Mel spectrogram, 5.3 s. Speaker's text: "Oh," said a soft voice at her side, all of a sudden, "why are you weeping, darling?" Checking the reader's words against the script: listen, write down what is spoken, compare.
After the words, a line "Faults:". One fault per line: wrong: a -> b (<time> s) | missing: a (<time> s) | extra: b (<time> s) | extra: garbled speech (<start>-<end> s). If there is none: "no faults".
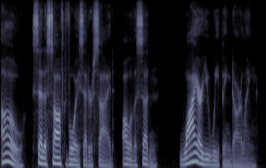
"Oh," said a soft voice at her side, all of a sudden, "why are you weeping, darling?"
Faults:
no faults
